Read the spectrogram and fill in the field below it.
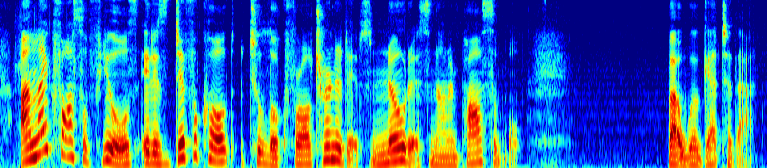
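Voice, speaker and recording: Delivered at a moderate pace, the voice moves through very wide pitch swings. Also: woman. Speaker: fake news anchor. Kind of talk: satirical news broadcast, newsreader delivery.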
